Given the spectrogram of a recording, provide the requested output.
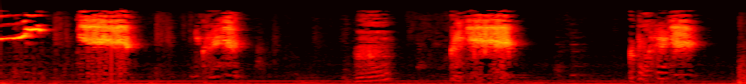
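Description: A grey parrot opens with a quick high whistle, then gives harsh, hissing, rasping bursts roughly every one and a half to two seconds.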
